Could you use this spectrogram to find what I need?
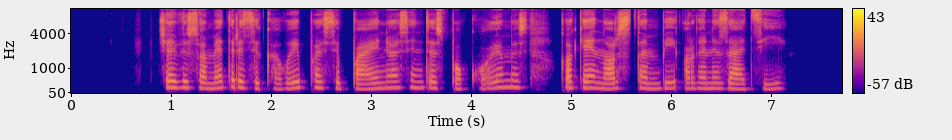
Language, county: Lithuanian, Telšiai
